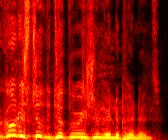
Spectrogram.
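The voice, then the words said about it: Imitates another person's voice. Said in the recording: “your impersonation”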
